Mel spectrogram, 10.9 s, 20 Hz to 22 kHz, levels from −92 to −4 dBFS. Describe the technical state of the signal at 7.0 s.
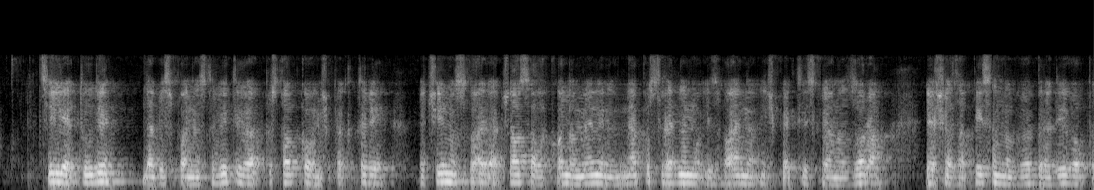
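At 7.0 s the speech carries heavy Speex codec damage, present throughout the clip: at a low setting around 5.8 kbps, the CELP excitation is starved of bits, leaving a hoarse, noisy quality, with nothing above 7.7 kHz.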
